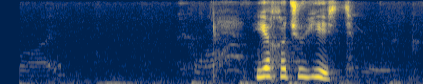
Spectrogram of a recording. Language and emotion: Russian, neutral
